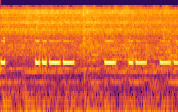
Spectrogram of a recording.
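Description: Intro music: short electronic beeps at one steady pitch, in an uneven on-off pattern like a telegraph signal, over a low bass.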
